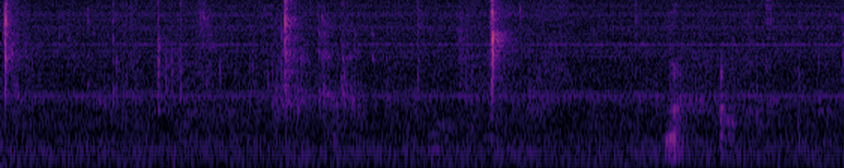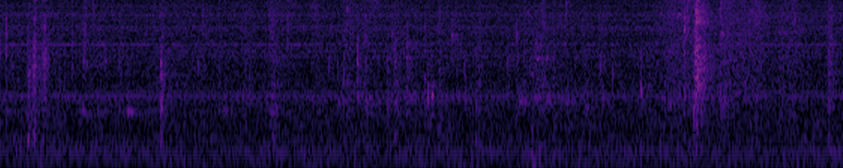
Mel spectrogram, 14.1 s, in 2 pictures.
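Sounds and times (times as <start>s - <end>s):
chewing and mouth clicks: 0.0s - 4.5s, 5.2s - 13.0s
faint steady hum: 0.0s - 14.0s.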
